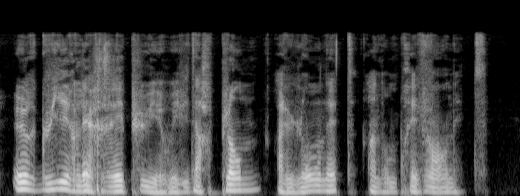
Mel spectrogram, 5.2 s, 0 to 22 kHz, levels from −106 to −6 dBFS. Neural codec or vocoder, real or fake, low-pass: vocoder, 44.1 kHz, 128 mel bands, Pupu-Vocoder; fake; 10.8 kHz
